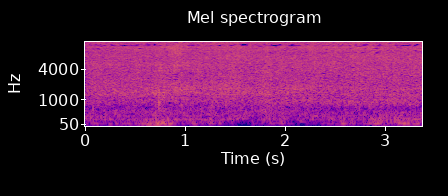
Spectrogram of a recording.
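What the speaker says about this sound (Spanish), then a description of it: "Qué bonito se escucha el agua escurrir, ¿verdad? En la barranquita." Steady rushing water flowing down a small ravine nearby, a broad continuous wash of noise with faint wind buffeting, no voices.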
